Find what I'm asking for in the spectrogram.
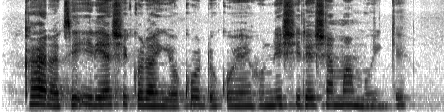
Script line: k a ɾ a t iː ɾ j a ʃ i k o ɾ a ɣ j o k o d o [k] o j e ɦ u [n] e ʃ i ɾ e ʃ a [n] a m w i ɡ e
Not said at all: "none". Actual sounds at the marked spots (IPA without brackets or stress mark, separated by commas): k, n, m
